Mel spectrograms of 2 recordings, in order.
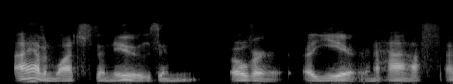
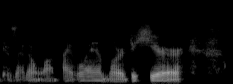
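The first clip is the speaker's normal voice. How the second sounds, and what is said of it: Whispering. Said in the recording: “I'm whispering”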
